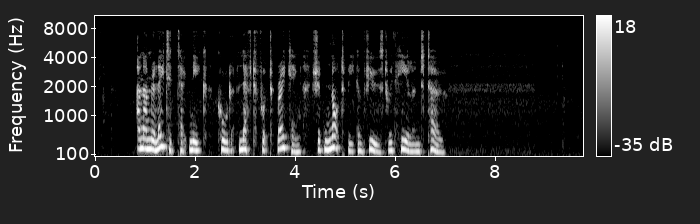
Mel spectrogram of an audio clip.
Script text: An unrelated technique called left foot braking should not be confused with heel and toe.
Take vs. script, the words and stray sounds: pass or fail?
pass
